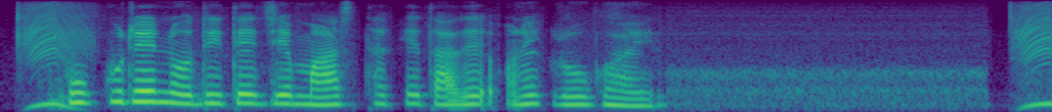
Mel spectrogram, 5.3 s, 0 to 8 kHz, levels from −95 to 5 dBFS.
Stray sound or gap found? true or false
false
